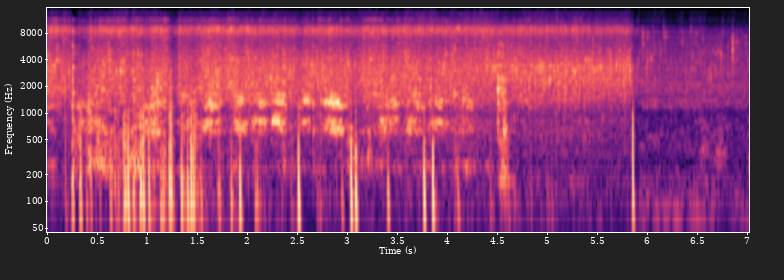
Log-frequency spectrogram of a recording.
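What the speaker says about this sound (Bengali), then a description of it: "চিংড়ি মাছটাকে ভেজে নেব।" Shrimp frying in a pan, a steady loud sizzle with clattering stirring knocks throughout, the sizzle dropping a little toward the end.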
